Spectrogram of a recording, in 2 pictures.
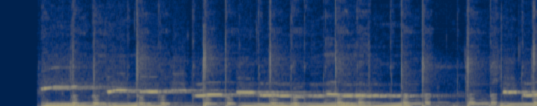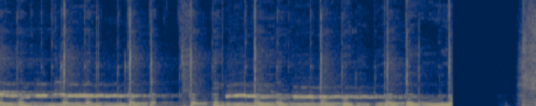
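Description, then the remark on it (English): A bright whistled tune, the intro of a famous song, steps downward in long held notes, repeating its phrase twice over a full band backing with bass and steady drum hits, then stops abruptly. “What's funny is that's not actually the melody, that's just the intro.”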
